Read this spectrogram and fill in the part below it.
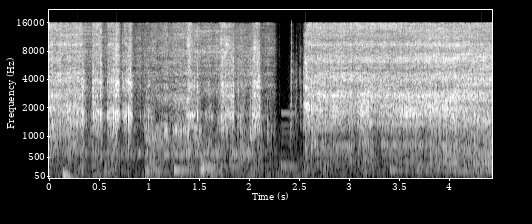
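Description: Wind-up plastic teeth click and clatter as hands handle them.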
